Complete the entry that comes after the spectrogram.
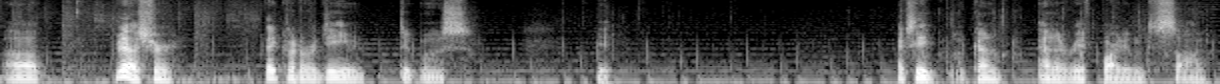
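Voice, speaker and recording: A low-pitched man speaks softly on a home desk mic, sleepy and meandering. He mutters half to himself between remarks to his viewers. A faint energetic soundtrack plays under his voice. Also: measured pace, long pauses, husky. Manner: soft, meandering, mumbles to himself, trails off. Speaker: streamer. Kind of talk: casual live-stream chat while working. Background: faint energetic soundtrack music.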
